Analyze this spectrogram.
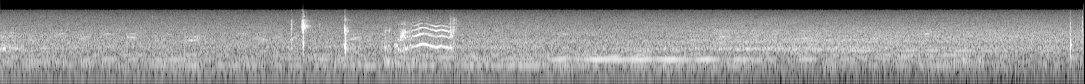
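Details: A two-year-old pet female cat giving one short, thin, wavering meow after two sharp clicks, against a steady low indoor hum.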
